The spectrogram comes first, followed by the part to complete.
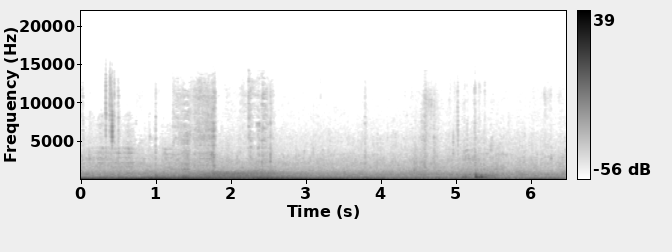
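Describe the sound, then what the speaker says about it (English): Cars driving past outside a woodworking shop, a steady low rumble of passing traffic that swells and fades, moderately loud and continuous with no talk. "got cars going by"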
